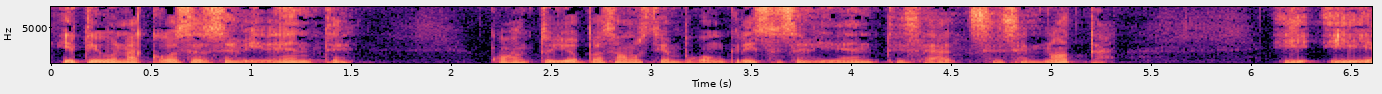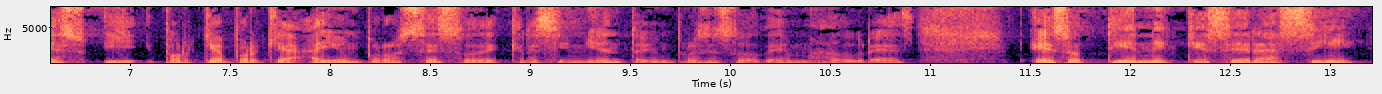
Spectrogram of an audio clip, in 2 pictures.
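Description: Man, Mexican accent, forties, pastor giving a relaxed sermon, warm dark tone. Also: a little high, moderate pace, breathy edge. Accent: Mexican Spanish. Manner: conversational, addresses listener directly.

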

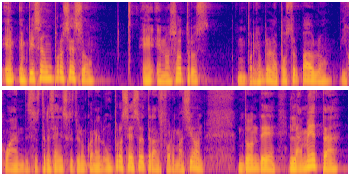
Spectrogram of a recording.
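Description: A man's voice: a little high, dark tone. Mexican man preaching a casual sermon. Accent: Mexican Spanish. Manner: conversational, addresses listener directly. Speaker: pastor.

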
